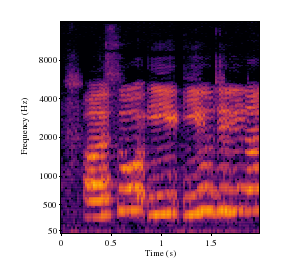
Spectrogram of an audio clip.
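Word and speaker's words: Euglena: यूजलीना, यूजलीना नहीं है, इसको यूजलीना बोलते हैं, ई साइलेंट है।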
